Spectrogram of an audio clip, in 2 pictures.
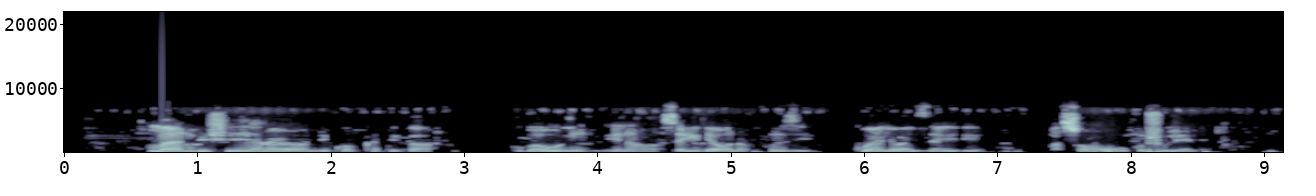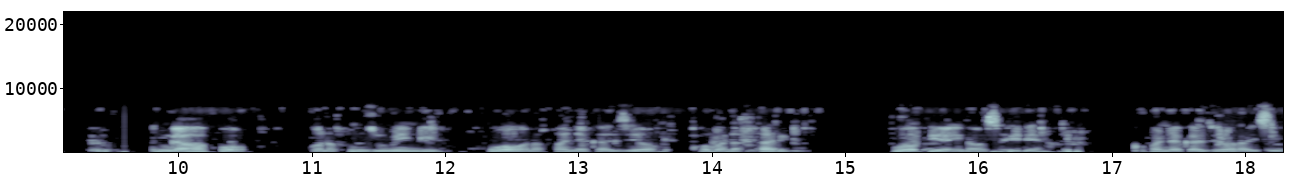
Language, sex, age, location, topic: Swahili, male, 18-24, Wajir, education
